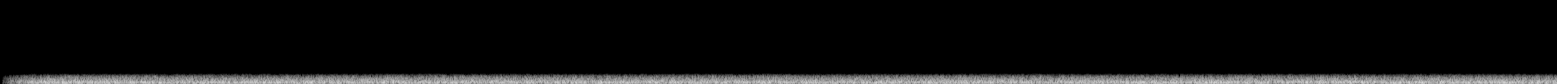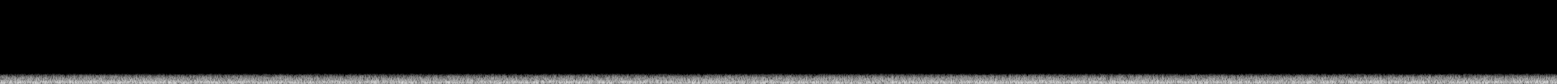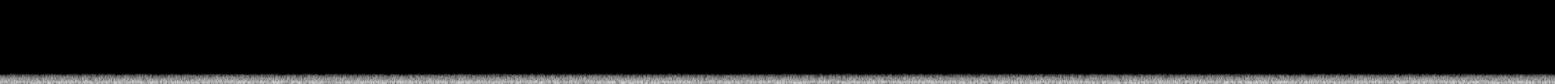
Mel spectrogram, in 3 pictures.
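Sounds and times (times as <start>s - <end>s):
sci-fi warbling drone rumble: 0.1s - 46.6s.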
